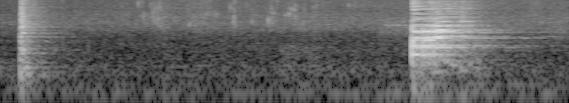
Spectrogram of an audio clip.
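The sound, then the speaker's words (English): Flour being stirred into grated radish to make lo bak gou batter: a short scrape at the very start, a quiet stretch, then a louder, longer scraping clatter near the end. “Give that a mix. It should come together in like a loose batter. Make sure to stir it well so there are no little clumps of flour.”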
